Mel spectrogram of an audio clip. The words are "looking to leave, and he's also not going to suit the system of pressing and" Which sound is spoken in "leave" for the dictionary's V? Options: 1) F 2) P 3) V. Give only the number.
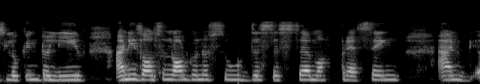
3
